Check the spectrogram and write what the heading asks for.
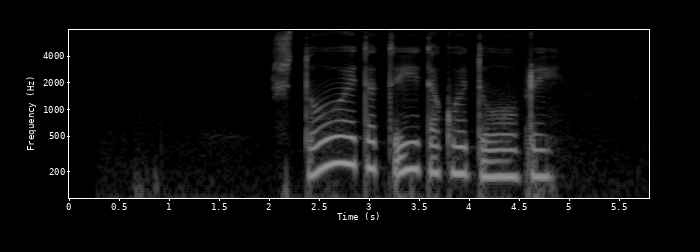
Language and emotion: Russian, sad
